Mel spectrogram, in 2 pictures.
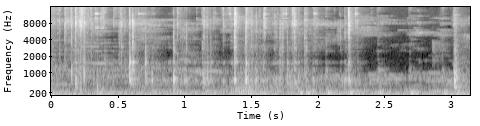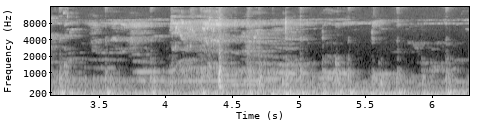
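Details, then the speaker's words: Daihatsu Hijet 1000 (Bagong), 1000 cc three-cylinder, well maintained: catches immediately on the key and settles into a low, steady idle thrum with some key jingle. Smooth, normal start. "Langsung nyala ya, karena sangat terawat, starterannya mudah, suaranya pun cukup halus ya."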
